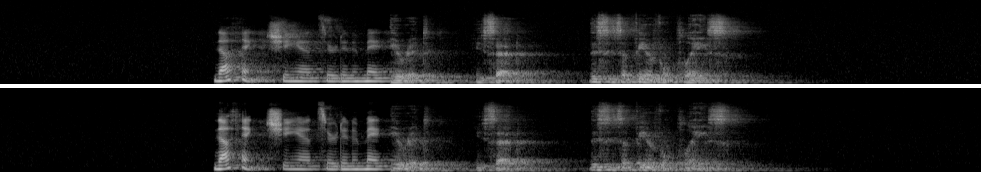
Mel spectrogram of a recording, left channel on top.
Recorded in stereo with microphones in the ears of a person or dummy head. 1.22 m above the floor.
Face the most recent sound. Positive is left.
turn(degrees=90)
